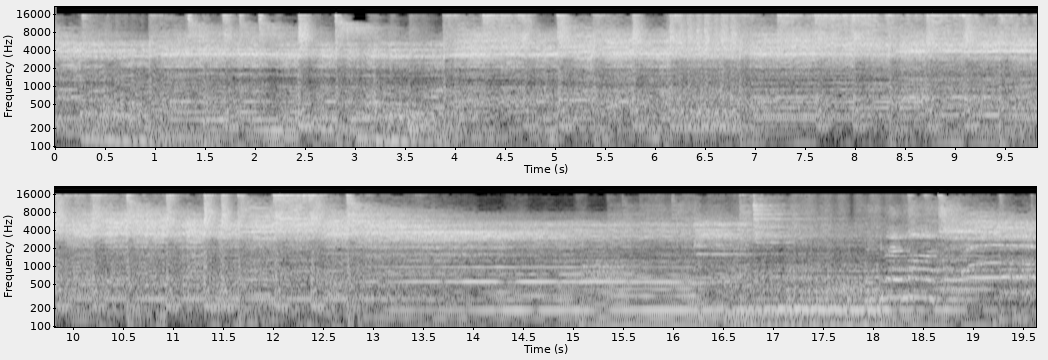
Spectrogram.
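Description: A live rock trio playing: electric guitar, electric bass and drum kit together, with long held low notes in the last few seconds.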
